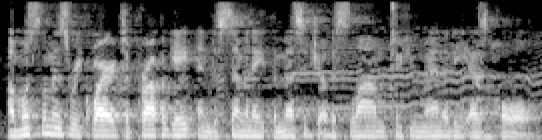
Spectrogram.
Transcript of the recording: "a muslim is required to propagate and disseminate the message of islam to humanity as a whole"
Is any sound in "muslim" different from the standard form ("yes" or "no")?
yes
